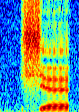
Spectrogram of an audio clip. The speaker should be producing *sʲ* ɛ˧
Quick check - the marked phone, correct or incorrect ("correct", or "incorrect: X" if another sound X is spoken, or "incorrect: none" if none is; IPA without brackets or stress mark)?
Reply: correct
